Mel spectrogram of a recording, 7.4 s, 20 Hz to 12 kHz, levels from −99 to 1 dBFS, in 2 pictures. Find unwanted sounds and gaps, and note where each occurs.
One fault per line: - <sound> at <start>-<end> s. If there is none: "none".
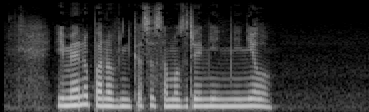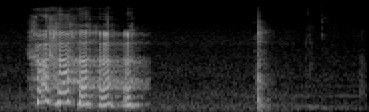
- laugh at 4.0-5.2 s
- thud at 6.2-6.5 s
